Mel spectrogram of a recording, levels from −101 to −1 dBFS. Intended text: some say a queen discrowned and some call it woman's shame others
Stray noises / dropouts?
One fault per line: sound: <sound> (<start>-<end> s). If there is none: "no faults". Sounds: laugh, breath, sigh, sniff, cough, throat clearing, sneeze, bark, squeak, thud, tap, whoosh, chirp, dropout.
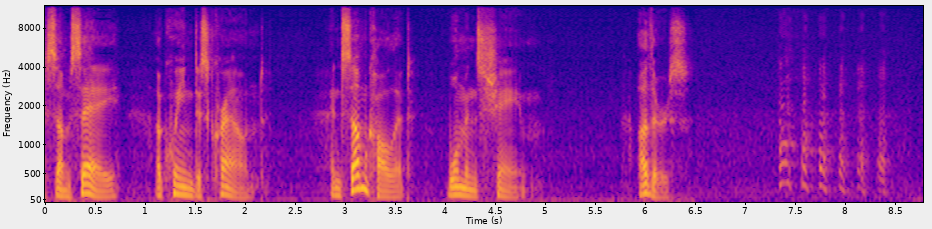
sound: laugh (7.3-8.5 s)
